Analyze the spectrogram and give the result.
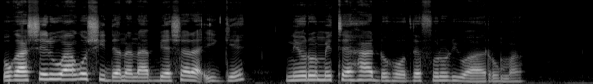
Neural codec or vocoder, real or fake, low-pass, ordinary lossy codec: vocoder, 44.1 kHz, 128 mel bands every 512 samples, BigVGAN v2; fake; none; none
